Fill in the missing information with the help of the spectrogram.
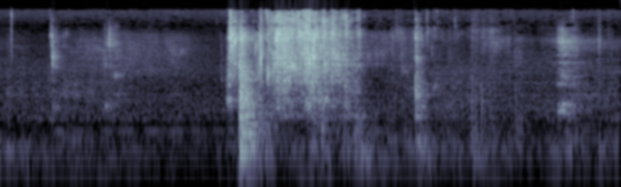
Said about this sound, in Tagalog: Lagay muna natin sa tubig guys itong atay na to, itong balon-balunan tapos atay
